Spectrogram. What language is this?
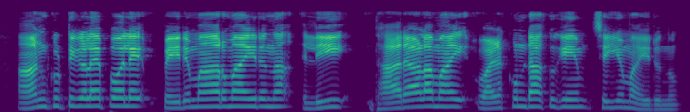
Malayalam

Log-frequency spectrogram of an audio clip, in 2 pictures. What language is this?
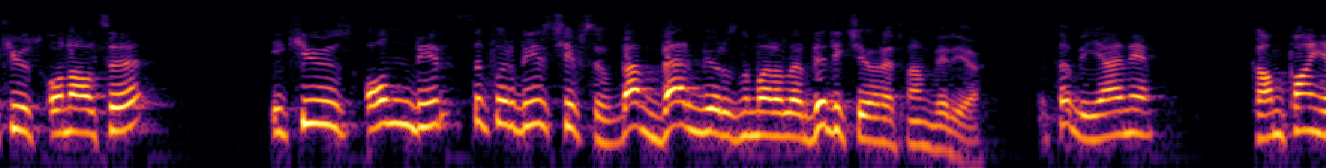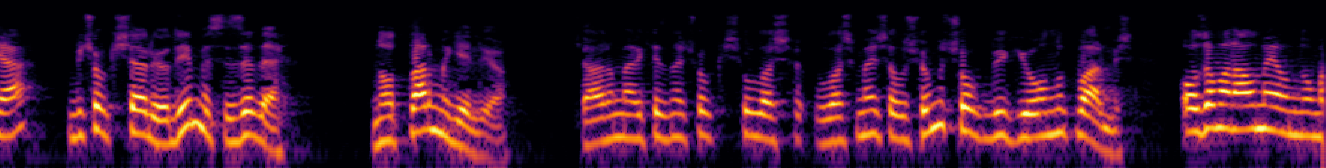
Turkish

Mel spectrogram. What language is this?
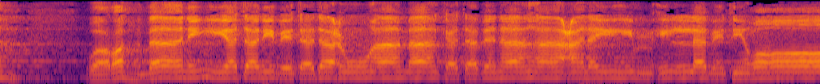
Arabic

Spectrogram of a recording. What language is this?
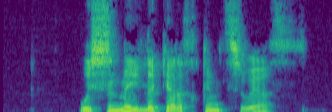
Kabyle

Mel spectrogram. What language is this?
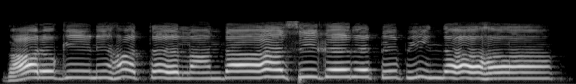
Dogri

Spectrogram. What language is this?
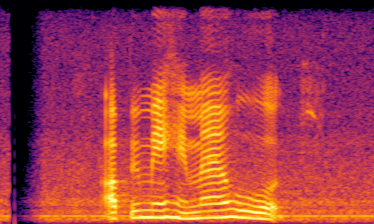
Sinhala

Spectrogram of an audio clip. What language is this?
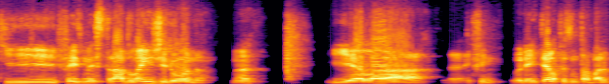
Portuguese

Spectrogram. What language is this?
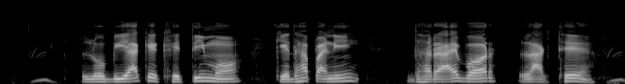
Chhattisgarhi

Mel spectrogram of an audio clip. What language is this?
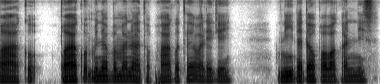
Sibe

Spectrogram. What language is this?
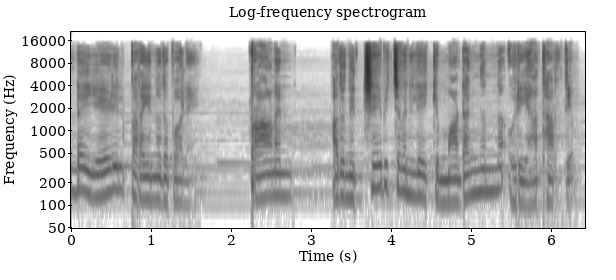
Malayalam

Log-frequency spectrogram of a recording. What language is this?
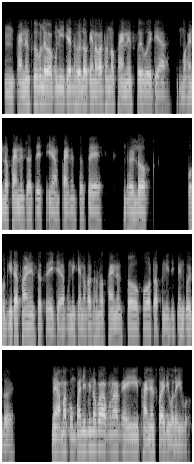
Assamese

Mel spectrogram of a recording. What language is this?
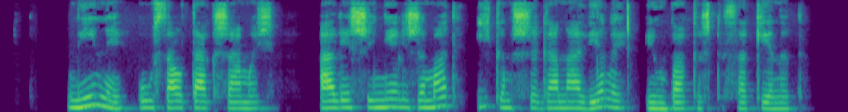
Mari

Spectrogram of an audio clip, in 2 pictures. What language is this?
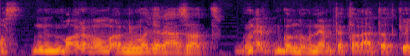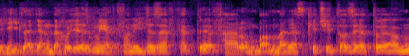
Hungarian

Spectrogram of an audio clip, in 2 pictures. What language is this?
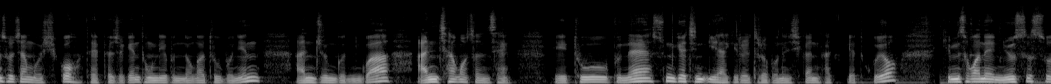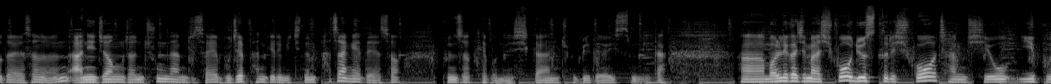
Korean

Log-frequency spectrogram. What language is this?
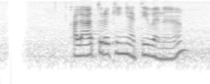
Sinhala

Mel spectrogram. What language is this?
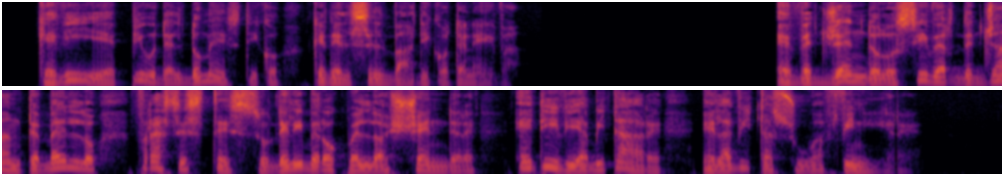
Italian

